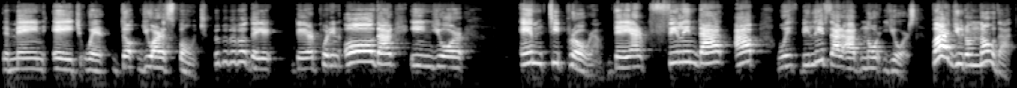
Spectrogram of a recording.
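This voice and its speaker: High, bright woman. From Spain, raised in Venezuela. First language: Spanish. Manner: animated, expressive, quick to laugh. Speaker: guest life coach. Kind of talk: live interview, explaining a method.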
